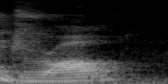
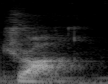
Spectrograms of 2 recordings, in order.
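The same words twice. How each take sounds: First: The word ends with an added L sound. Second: The word ends without any L sound. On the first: The speaker calls it wrong. "I say it with an L for some reason" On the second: The speaker calls it right. "it's supposed to be draw"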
